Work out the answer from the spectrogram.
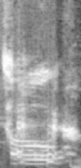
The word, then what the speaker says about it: Toad: We love Toad. We end up like we love Toad, and I was saying it wrong. I said Todd.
